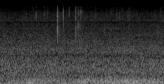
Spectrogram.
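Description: Steady rain falls in a short film, a dense, even patter of drops on surfaces that is close and continuous, with a few brighter splashes standing out briefly.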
